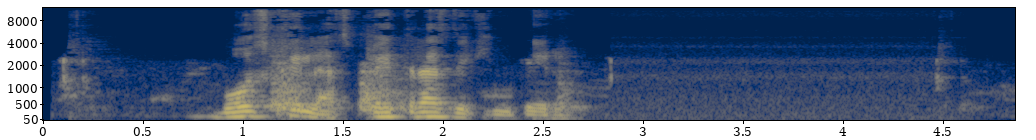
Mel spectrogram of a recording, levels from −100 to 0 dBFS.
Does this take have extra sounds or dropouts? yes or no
no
